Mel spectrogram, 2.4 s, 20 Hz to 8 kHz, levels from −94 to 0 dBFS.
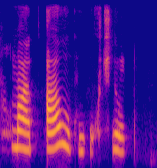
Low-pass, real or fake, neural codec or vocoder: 7.2 kHz; fake; codec, 24 kHz, 1 kbps, SNAC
